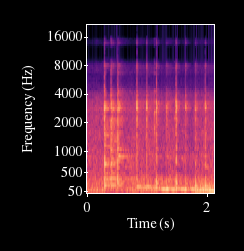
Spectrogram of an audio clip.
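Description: A live blues band kicking off a song: a quick run of sharp drum hits over a bass guitar line stepping downward, leading into the first chords.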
